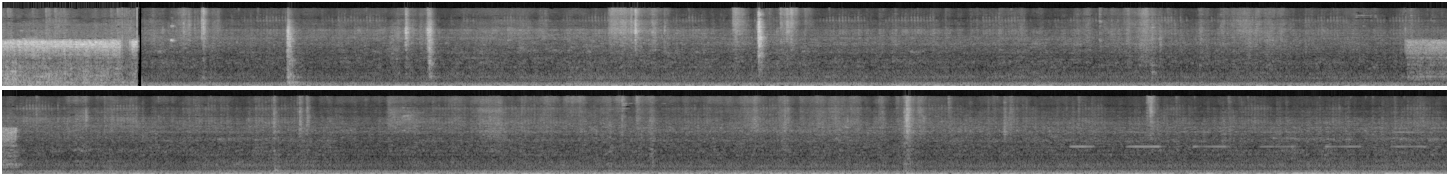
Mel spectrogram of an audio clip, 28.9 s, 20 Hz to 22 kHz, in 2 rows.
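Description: Steady low rumble heard from inside a train cab. There is a short burst of brighter sound at the start and another about 14 seconds in. Near the end, an evenly paced beeping from a track machine's reversing alarm starts.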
